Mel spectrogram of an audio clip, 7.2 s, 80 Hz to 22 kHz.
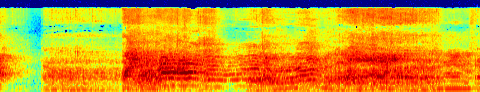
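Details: Growl play recorded on 1 August 2018 between father Astro, a black-phased 44% wolf, and son Kandor, 56% wolf, as the father shows dominance: loud, continuous, rumbling growls with snarling rises throughout.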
